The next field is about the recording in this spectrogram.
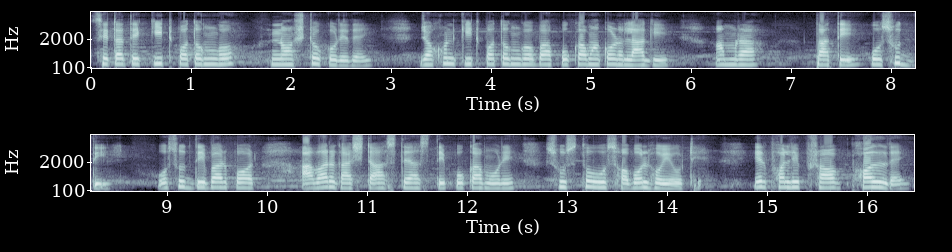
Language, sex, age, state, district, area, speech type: Bengali, female, 60+, West Bengal, Jhargram, rural, spontaneous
